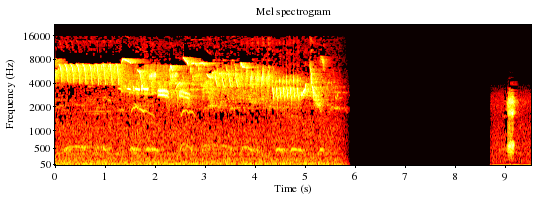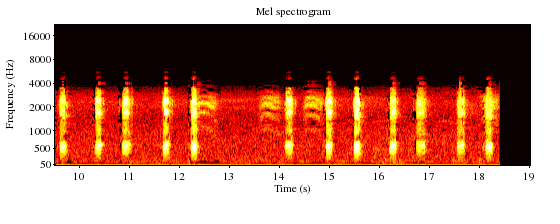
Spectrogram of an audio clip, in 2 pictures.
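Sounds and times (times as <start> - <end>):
deer calling: 9.0 - 12.8, 13.6 - 18.4.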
